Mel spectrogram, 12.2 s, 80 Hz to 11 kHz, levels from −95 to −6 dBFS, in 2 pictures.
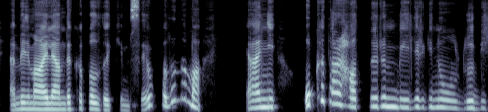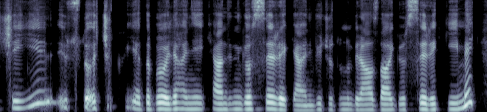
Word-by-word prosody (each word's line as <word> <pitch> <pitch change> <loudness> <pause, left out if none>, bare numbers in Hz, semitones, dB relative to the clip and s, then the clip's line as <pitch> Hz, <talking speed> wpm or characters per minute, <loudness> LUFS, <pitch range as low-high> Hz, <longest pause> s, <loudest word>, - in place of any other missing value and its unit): Yani, 160 +4 -5
benim 180 -1 +1
ailemde 170 0 +6
kapalı 185 -3 -1
da 150 - +1
kimse 145 -2 -3
yok 260 +2 -2
falan 405 +8 -2
ama, - - +2 0.6
yani, 230 +2 +3 0.3
o - - +5
kadar 340 -6 +2
hatların 245 0 +1
belirgin 225 0 -4
olduğu 205 -3 -3
bir 205 - -13
şeyi, 220 - -3 0.2
eee, 405 - -10
üstü - - 0
açık 255 - -1
ya 190 -6 -4
da, 175 -1 -2
böyle, 180 0 +5
hani, 175 -1 -5
kendini 170 0 -2
göstererek, 175 -2 +3
yani, 140 -1 -4
vücudunu 160 0 -12
biraz 155 -1 -2
daha 160 -1 +1
göstererek 160 +1 0
giymek 190 - +1
180 Hz, 160 wpm, -26 LUFS, 165-230 Hz, 0.6 s, ailemde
